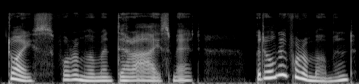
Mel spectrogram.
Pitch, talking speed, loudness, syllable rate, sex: 210 Hz, 200 wpm, -17 LUFS, 5.7 syllables/s, female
